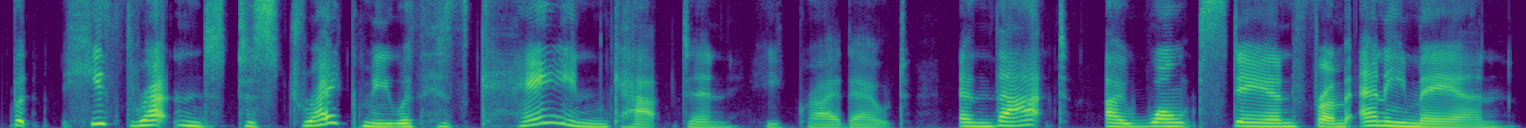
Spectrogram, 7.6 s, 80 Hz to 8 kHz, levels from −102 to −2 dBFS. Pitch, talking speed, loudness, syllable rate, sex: 220 Hz, 165 wpm, -22 LUFS, 3.9 syllables/s, female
